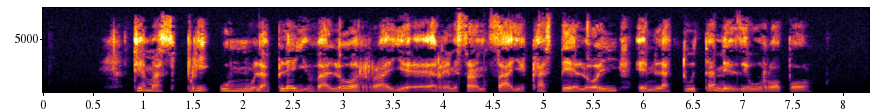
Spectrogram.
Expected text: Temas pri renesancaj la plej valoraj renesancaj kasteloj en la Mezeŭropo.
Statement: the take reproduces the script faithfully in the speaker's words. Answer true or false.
false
